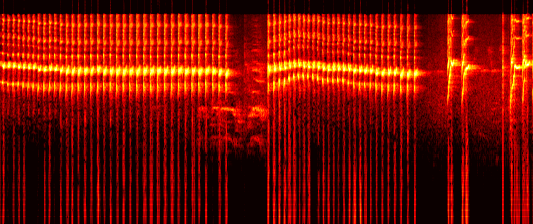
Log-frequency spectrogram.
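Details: White-rumped shama in energetic full song with fill-in material, played to prompt rival birds to respond; two long, rapid, even high trills, each several seconds, separated by short pauses, ending with sharp upslurred whistles.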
